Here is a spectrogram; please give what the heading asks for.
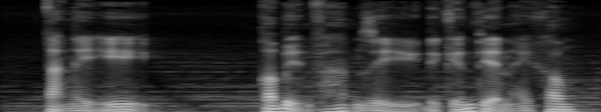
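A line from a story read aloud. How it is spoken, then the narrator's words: Decisive frowning mutter. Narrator (Vietnamese): Diệp Thiếu Dương quyết đoán mà nói, nhíu mày lẩm bẩm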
